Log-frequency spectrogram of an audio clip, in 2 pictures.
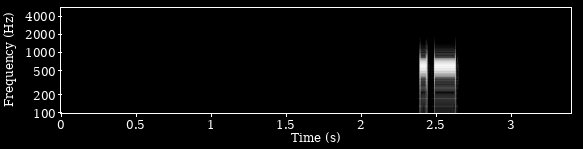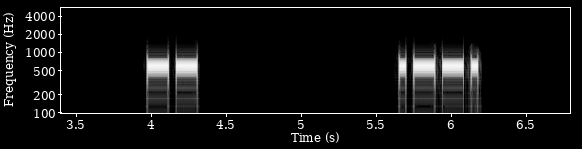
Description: Morse code, heard as a keyed tone, about 25 wpm, spaced as for 6 wpm, 600 Hz. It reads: AMP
